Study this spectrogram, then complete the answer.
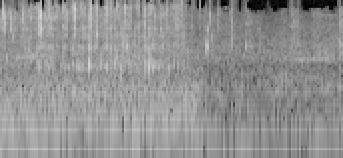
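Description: Hot water pours from a dispenser into a paper cup.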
